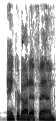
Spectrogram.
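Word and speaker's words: Anchor: So, starting a podcast or if we actually used the company that rhymes with canker that everybody loves, Anker.fm.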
